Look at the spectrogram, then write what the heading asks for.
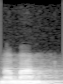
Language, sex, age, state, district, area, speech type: Manipuri, male, 45-60, Manipur, Thoubal, rural, read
